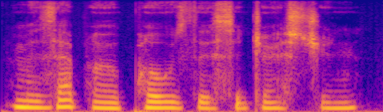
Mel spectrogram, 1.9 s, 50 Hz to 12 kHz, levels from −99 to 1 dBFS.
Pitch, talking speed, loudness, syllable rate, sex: 180 Hz, 125 wpm, -16 LUFS, 5.8 syllables/s, female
